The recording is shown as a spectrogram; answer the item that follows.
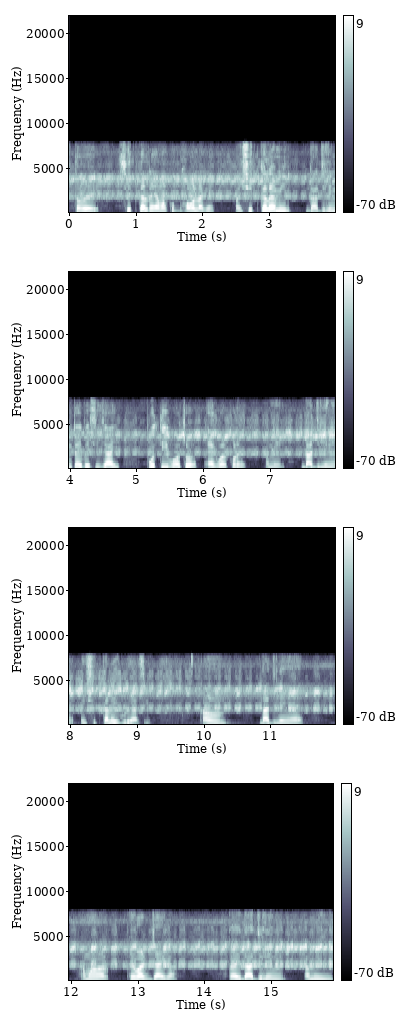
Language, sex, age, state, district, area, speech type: Bengali, male, 30-45, West Bengal, North 24 Parganas, urban, spontaneous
